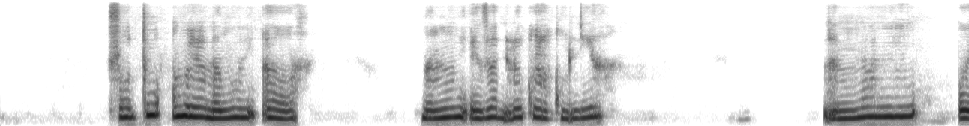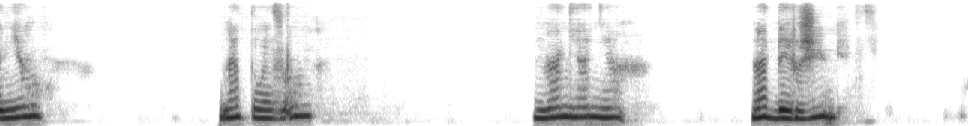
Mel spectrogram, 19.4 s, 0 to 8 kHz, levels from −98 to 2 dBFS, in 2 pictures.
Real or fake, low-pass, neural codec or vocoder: fake; 7.2 kHz; codec, 24 kHz, 1 kbps, SNAC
